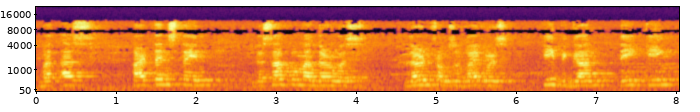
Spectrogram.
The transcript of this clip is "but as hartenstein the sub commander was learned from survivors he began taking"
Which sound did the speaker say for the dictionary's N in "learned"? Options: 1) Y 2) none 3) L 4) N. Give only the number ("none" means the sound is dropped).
4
